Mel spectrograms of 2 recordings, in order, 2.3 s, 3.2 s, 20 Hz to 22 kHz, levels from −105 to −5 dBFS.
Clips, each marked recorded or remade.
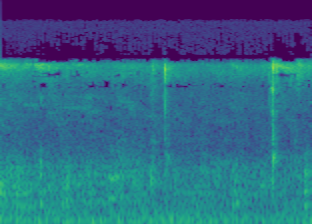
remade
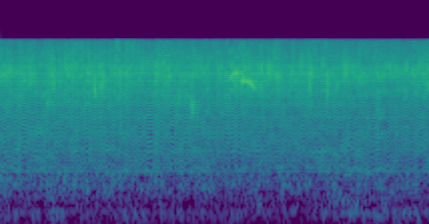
remade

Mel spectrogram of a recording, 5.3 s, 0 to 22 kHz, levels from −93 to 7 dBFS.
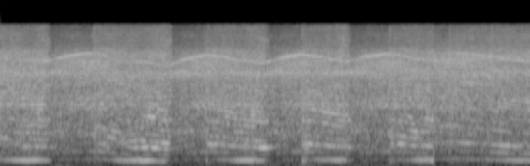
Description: remade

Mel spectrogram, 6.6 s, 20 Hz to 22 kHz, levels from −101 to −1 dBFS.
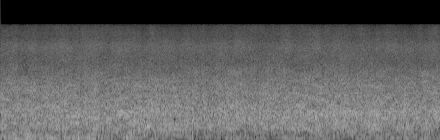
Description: remade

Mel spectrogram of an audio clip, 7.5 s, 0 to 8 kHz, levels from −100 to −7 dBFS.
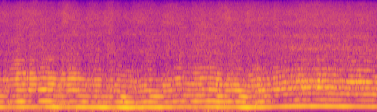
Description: remade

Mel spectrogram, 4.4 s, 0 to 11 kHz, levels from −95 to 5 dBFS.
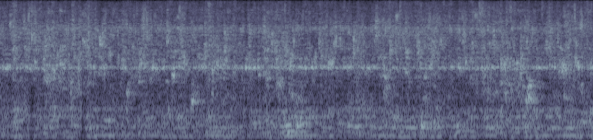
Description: remade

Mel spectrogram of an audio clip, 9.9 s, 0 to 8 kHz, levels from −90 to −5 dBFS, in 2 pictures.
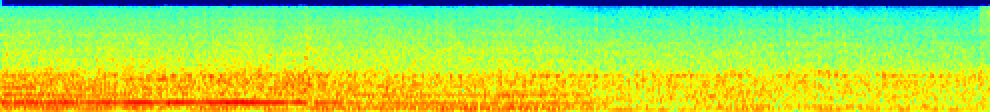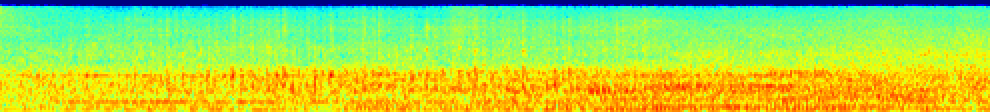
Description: remade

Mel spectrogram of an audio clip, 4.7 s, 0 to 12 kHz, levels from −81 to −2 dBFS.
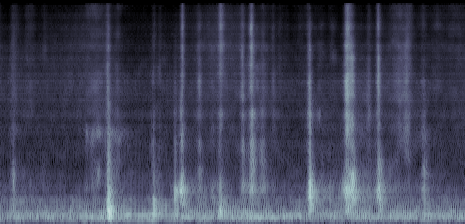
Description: remade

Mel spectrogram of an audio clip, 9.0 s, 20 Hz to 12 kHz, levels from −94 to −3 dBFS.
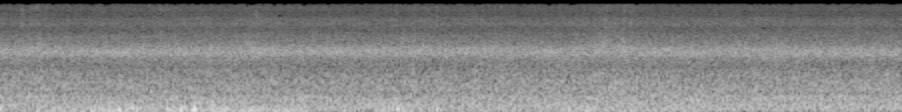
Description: recorded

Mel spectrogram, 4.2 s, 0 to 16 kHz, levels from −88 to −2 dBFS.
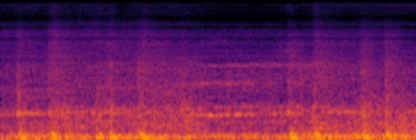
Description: remade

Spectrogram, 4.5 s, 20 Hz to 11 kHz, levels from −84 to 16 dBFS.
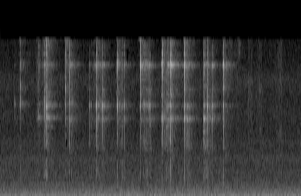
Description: recorded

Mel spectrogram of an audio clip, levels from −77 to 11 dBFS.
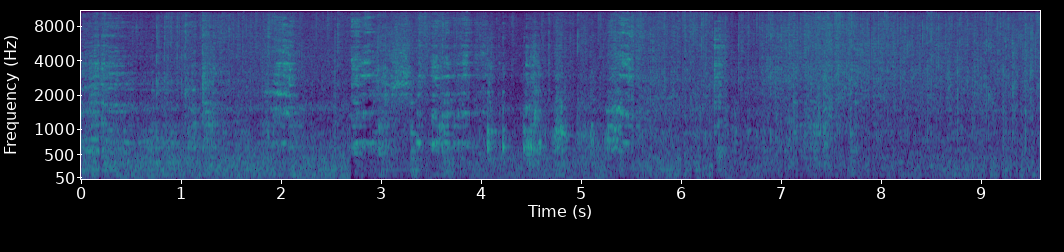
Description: recorded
